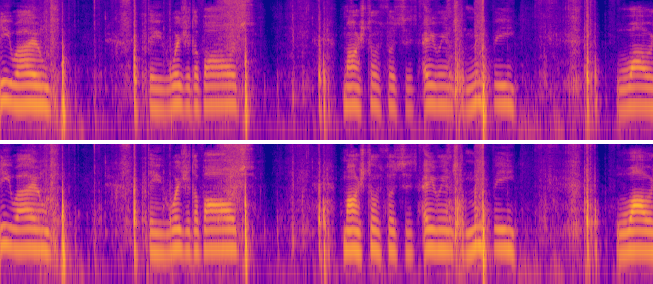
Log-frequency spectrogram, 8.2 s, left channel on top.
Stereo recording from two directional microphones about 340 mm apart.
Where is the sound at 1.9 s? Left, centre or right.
Centre.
